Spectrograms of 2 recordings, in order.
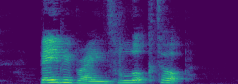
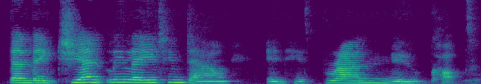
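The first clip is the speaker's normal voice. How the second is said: ordinary delivery, nothing marked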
